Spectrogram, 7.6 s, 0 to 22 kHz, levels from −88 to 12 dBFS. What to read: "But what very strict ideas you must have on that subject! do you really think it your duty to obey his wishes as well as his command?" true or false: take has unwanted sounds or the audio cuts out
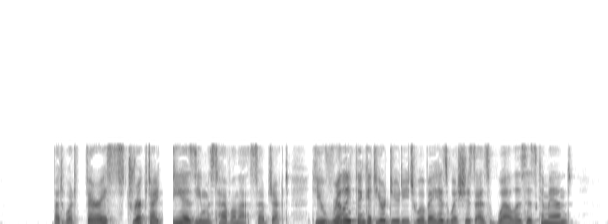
true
